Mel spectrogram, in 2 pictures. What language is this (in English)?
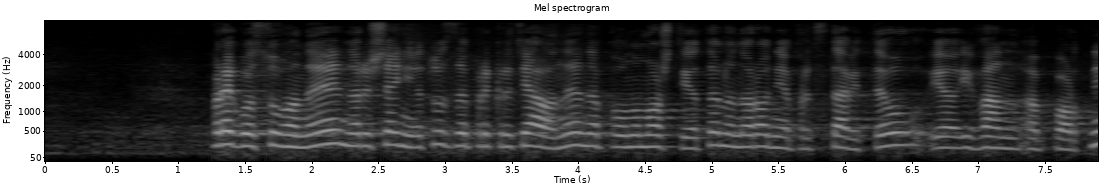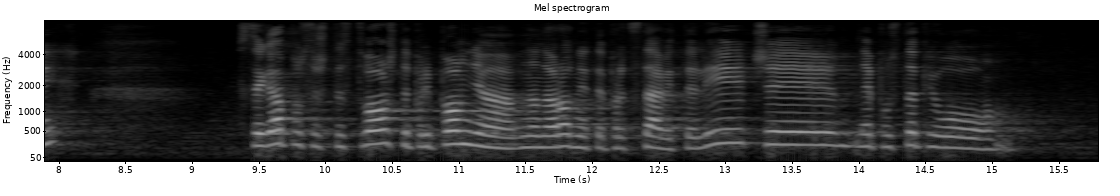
Bulgarian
